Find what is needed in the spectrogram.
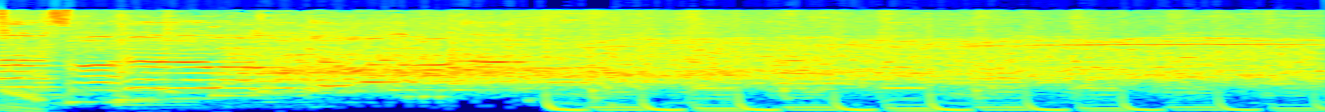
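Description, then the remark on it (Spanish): Loud, dense applause with cheering and high whoops from a crowd, joined halfway through by a steady, thumping low beat that pulses under the continuing clapping. “Gracias, gracias, gracias por todos los aplausos.”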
